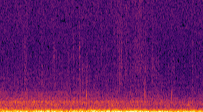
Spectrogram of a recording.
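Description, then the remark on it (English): A steady, heavy low rumble of road traffic fills the whole stretch, dense and unbroken at an even loudness, with no voices over it. “And there's fucking so much traffic still.”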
